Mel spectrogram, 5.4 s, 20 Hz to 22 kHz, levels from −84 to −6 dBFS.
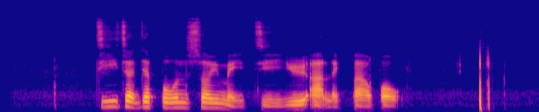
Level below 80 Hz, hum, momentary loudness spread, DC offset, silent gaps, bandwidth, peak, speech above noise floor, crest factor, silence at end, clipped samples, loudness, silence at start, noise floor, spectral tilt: -76 dBFS; none; 14 LU; under 0.1%; none; 12.5 kHz; -4 dBFS; 39 dB; 24 dB; 0.5 s; under 0.1%; -27 LUFS; 0.95 s; -65 dBFS; -5.5 dB/octave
